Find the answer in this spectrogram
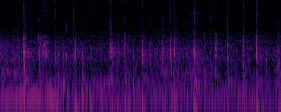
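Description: Near silence with faint, scattered light taps and clicks: fingertips pressing an inked stamp down onto card in an acrylic stamping platform.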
